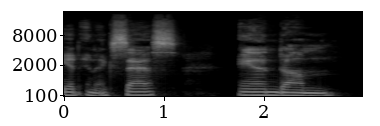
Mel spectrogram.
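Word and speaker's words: INXS: and now I know how to say it in excess and um like talk talk um Brian Ferry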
